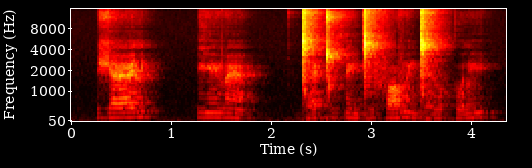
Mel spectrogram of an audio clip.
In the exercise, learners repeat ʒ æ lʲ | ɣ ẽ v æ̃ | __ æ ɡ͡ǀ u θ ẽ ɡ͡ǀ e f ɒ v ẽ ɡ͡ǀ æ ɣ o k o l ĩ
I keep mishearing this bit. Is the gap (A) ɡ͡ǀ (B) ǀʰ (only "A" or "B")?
A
